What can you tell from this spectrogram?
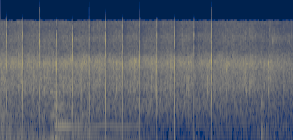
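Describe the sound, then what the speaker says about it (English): Audience applause continues for a book award winner at a New Zealand literary awards ceremony, a steady wash of clapping with a low hum underneath and sharp regular ticks punctuating it. "Keep the applause going e te whānau."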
